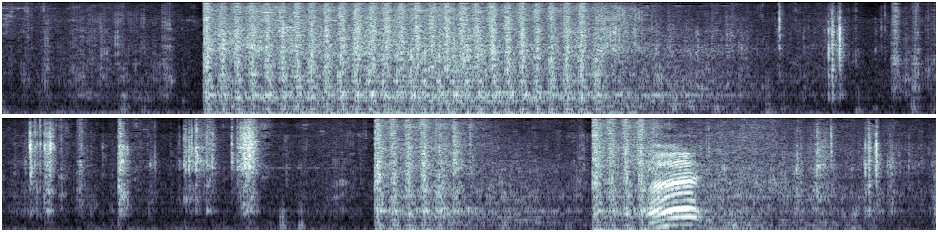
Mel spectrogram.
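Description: A rifle fires a loud rapid burst of shots.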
